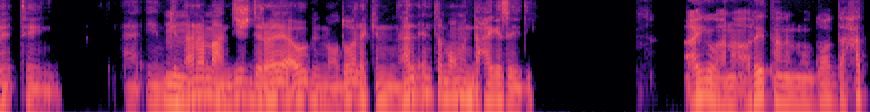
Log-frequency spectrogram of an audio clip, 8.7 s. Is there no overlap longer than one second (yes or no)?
yes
